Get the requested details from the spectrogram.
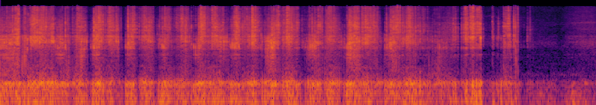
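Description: Long nails and fingertips, with rings on the fingers, scratch fast across a black metal mesh microphone grille. The result is a dense, continuous scraping and crackling with a heavy low rumble and brief bright edges. The scratching turns sparser and quieter over the last second.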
